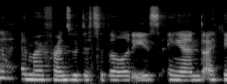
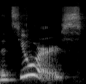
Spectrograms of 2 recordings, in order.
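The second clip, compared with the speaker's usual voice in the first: lightly voiced distant woman, lifted high; a high, lilting call as if from afar; 8 semitones higher than usual. Woman answering the dreamer across the garden, from afar. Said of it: "woman's voice from afar".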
